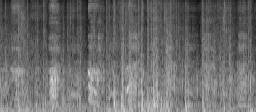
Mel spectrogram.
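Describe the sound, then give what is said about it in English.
Heavy gunfire erupts in many rapid, overlapping bursts and thuds at a loud level, forming a dense, chaotic barrage. “We're under heavy fire.”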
